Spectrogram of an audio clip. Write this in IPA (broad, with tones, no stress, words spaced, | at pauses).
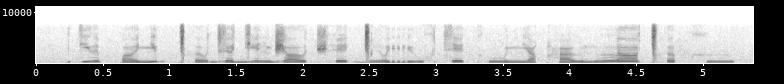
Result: tʲɯ˧ɪ̯pːʌ˩ɪ̯nʲʌ˥b ǀʰə˩ʊ̯d͡zɘ˧dʲe˧nd͡ʒʌː˧ʊ̯ t͡ʃʰe˧ɡ͡ǀe˩ʊ̯ rʲuː˩x t͡se˧kʰuː˩ nʲɯ˩qʰɯː˩m lːʌː˥ǀʰə˧f xɯ˩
